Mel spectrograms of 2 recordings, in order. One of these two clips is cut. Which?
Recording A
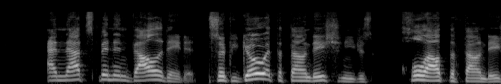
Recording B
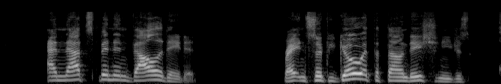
A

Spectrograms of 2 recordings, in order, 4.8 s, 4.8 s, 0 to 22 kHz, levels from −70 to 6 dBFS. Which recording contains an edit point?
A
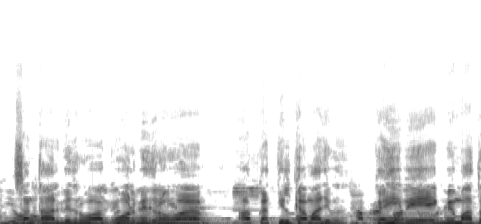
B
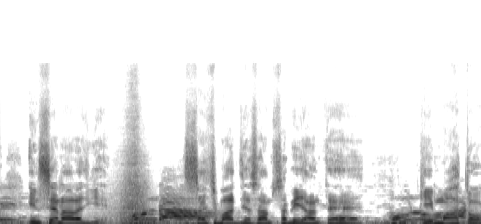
B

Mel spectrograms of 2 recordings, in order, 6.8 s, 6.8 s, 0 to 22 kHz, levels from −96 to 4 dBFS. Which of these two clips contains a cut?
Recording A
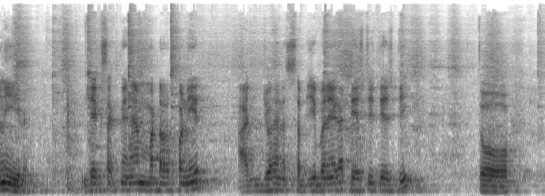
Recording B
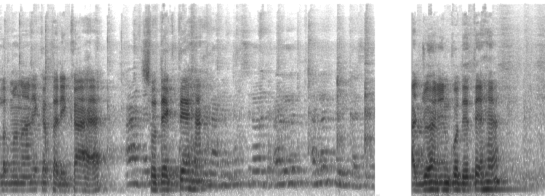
B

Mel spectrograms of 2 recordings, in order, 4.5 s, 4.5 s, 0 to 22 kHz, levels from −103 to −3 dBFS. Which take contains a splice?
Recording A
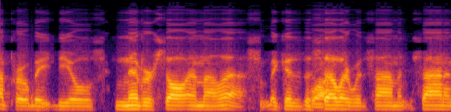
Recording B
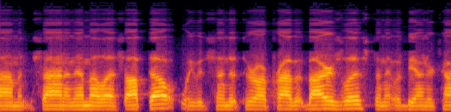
A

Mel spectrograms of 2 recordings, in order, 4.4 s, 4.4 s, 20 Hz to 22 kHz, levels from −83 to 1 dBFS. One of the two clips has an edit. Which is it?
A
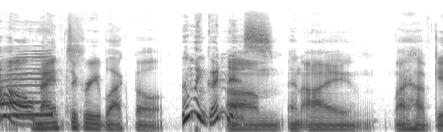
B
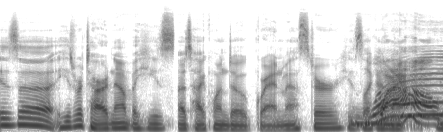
A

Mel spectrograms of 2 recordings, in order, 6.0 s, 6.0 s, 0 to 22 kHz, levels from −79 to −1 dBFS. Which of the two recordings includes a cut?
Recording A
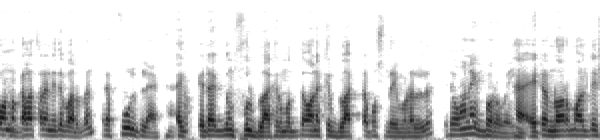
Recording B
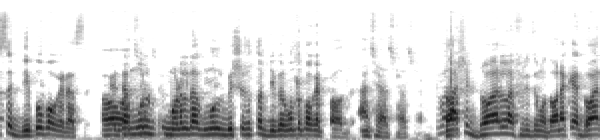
B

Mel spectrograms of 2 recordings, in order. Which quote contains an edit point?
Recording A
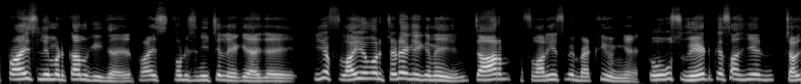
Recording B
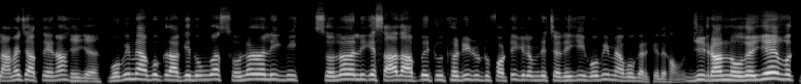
A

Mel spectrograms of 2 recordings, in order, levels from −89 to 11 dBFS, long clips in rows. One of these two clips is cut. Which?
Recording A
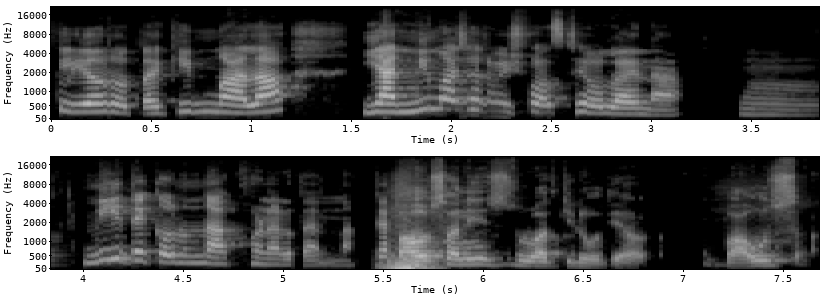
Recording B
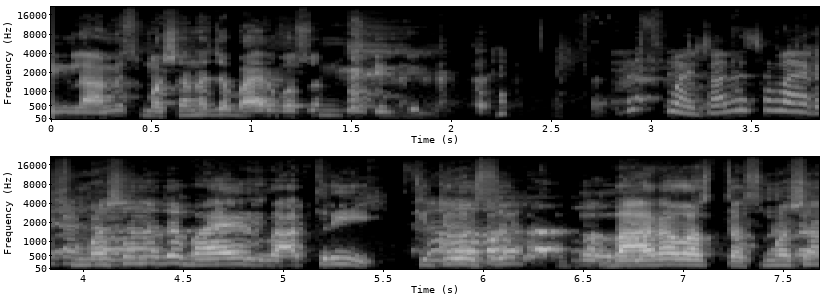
A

